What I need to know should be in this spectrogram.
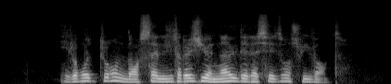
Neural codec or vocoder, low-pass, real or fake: codec, 16 kHz in and 24 kHz out, 0.8 kbps, FocalCodec, streaming, 65536 codes; 10.8 kHz; fake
